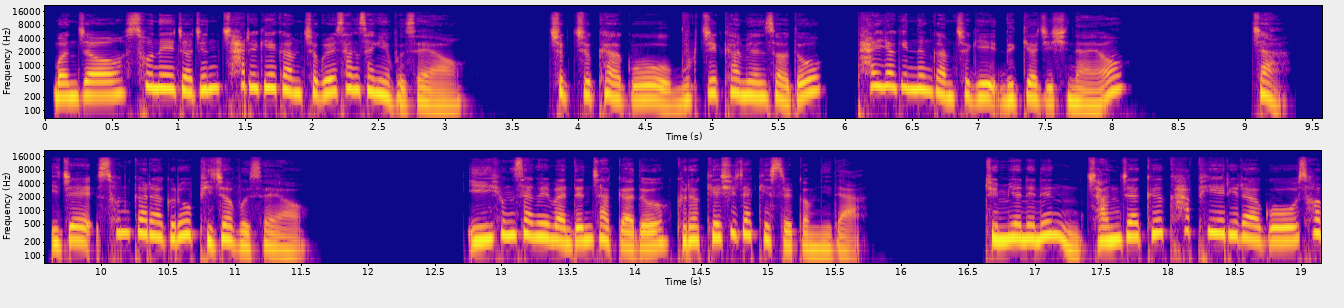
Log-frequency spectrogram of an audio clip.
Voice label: korean commercial; Corea del Sur; Coreano; tiene una voz muy pacífica y tranquila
